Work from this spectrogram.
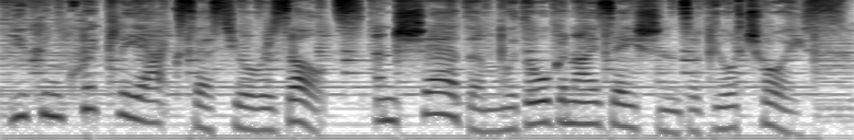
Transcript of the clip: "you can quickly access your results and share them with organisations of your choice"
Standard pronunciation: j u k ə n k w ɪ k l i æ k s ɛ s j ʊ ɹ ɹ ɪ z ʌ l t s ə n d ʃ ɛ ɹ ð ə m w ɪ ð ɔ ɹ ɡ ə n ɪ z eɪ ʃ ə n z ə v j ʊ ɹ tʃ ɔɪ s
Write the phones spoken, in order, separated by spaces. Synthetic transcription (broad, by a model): j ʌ k ə n k w ɪ k l i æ k s ɛ s j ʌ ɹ ɹ ɪ z ʌ l t s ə n ʃ ɛ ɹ ð ə m w ɪ ð ɔ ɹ ɡ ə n ɪ z eɪ ʃ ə n z ə v j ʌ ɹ tʃ ɔɪ s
